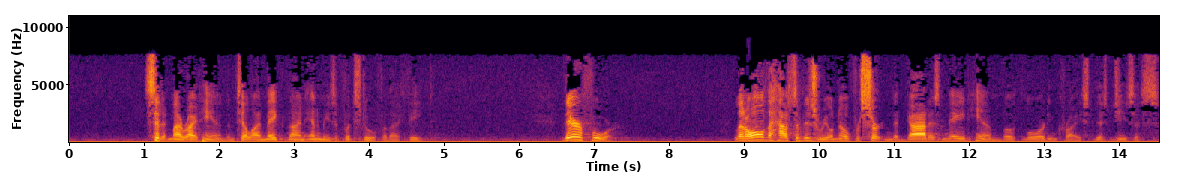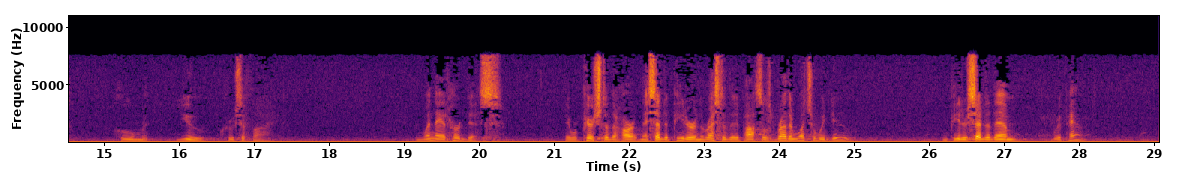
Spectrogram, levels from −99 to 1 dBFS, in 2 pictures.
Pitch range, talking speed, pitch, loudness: 115-150 Hz, 150 wpm, 130 Hz, -20 LUFS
